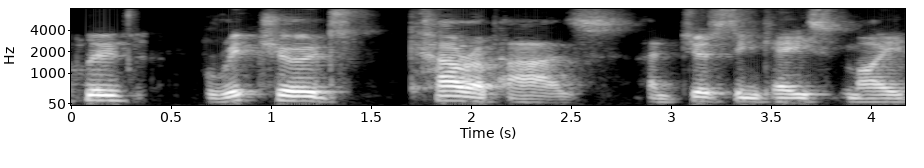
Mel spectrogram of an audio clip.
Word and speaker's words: Carapaz: in cycling you repeat his name please richard karapaz and just in case my pronunciation is off c-a-r-a-p-a-z richard carapaz he sounds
